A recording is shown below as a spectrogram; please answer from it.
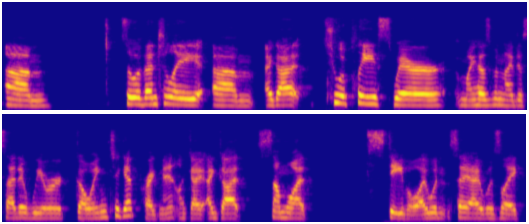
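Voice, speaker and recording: A woman's voice: medium pitch, fairly even intonation, moderate pace, dry recording. A woman in her thirties, an interview guest speaking earnestly in a casual conversation, with many "um"s and "like"s. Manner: earnest, frequent fillers like "um" and "like".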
